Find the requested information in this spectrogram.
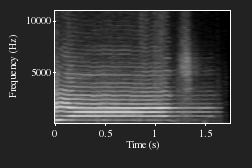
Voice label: "bitch", male; Voice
